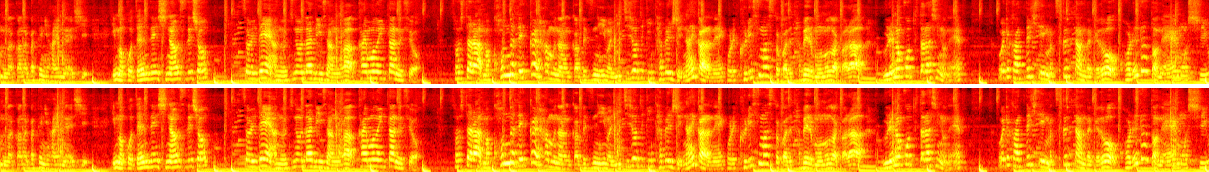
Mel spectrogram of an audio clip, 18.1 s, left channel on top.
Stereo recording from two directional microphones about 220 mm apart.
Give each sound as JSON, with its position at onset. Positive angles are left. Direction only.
{"t": 0.0, "sound": "speech", "side_deg": 0}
